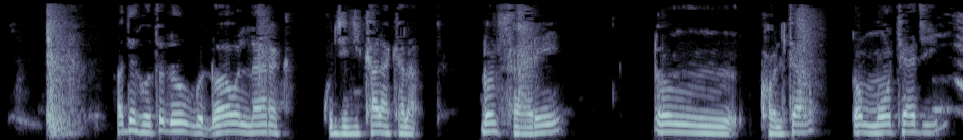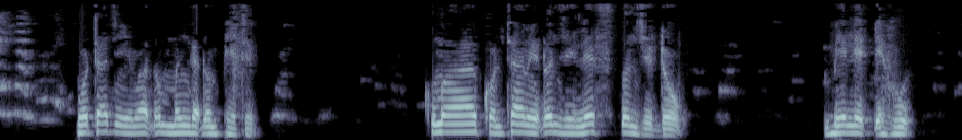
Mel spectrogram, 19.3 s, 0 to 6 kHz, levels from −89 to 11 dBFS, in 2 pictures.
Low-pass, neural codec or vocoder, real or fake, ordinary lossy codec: 5.4 kHz; none; real; MP3, 24 kbps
